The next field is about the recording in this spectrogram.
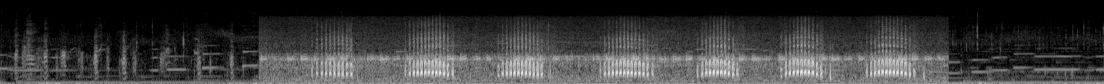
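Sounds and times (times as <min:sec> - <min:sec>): faint high hum: 0:02.6 - 0:09.5
tortoise calling: 0:02.6 - 0:09.5.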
